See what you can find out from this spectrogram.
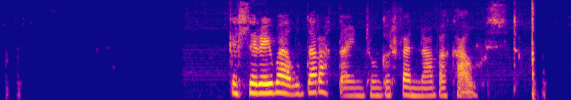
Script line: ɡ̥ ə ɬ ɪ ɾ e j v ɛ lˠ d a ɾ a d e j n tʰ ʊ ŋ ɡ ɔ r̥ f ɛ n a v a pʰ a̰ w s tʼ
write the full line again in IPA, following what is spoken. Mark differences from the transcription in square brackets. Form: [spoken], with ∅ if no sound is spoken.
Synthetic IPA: ɡ̥ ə ɬ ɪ ɾ e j [w] ɛ lˠ d a ɾ a d [a] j n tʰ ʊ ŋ ɡ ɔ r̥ f ɛ n a v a [kʰ] a̰ w s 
